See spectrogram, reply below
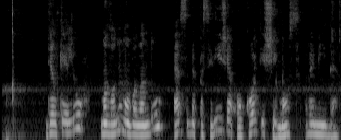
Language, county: Lithuanian, Vilnius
